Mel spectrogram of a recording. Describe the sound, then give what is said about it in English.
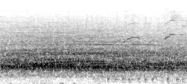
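A crowd cheers and applauds for John Norman in a dense, steady roar that holds at a fairly loud level for the whole two seconds, with no single voice standing out. “He deserved that round of applause. Oh, the crowd. What a cheer for him.”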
